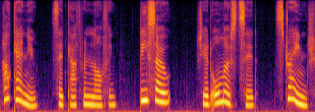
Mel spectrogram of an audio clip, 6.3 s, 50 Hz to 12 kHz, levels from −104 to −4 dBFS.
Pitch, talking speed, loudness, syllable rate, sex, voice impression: 245 Hz, 125 wpm, -17 LUFS, 4.0 syllables/s, female, very feminine, young, tensed, slightly cute, friendly, slightly lively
